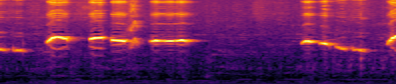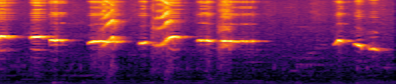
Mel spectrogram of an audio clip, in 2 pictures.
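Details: Pet parrot whistling an improvised tune, with bursts of steady and gliding pure notes grouped in phrases and a short silence between them.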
